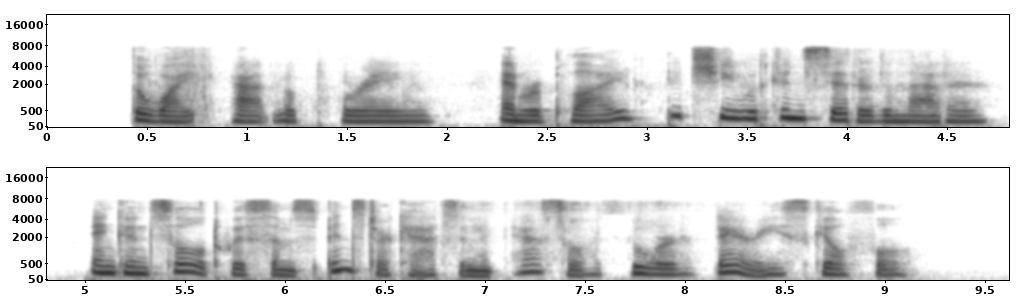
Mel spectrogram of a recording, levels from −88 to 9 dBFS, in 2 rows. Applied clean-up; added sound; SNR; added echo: neural mask model DeepFilterNet 3.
